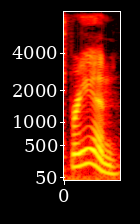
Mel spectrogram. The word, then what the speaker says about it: Brienne: It's Brienne. Brienne. Oh, I'm sorry. I always call her Brahim.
